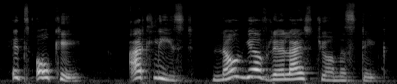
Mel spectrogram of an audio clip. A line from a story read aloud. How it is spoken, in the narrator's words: Rahul said in a consoling tone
